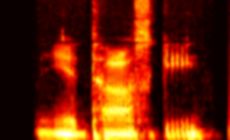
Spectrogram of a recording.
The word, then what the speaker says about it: Poniatowski: Poniatowski, I think. – Poniatowski. – Poniatowski. – Yeah, the last two syllables are like the last seven letters. – Poniatowski. – Poniatowski. Yeah. Poniatowski. All right, I got that one wrong.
